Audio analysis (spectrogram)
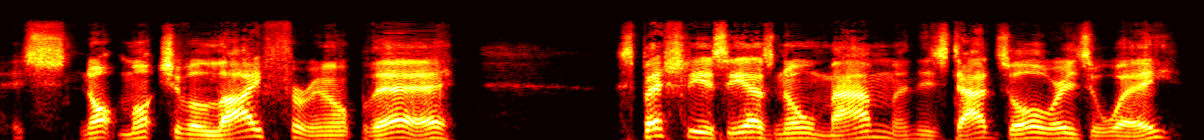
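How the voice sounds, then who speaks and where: A storyteller voicing a gentle, patient country boy who speaks in a soft, reasoning way. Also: medium pitch, normal speed, dry recording, voice pushed up. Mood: coaxing.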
